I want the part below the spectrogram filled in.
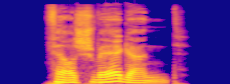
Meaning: present participle of verschwägern
- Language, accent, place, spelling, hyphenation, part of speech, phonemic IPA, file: German, Germany, Berlin, verschwägernd, ver‧schwä‧gernd, verb, /fɛɐ̯ˈʃvɛːɡɐnd/, De-verschwägernd.ogg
